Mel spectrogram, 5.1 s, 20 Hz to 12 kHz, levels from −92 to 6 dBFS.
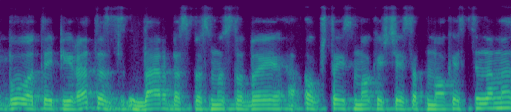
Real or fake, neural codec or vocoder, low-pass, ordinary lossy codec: real; none; 7.2 kHz; Opus, 16 kbps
